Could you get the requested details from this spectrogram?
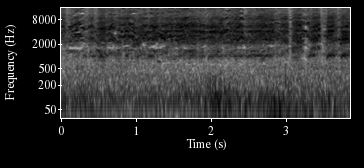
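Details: A flock of rainbow lorikeets making a constant shrill, rasping chatter of overlapping high squeals, loud throughout with a few short gaps near the end.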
